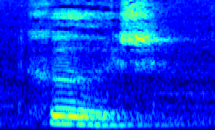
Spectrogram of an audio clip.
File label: "guexh" pueblo; Díaz Ordaz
